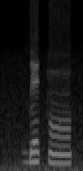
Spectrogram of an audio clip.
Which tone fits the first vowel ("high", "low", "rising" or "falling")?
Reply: high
